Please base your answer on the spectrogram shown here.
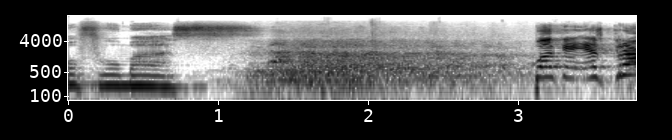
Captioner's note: audience laughs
